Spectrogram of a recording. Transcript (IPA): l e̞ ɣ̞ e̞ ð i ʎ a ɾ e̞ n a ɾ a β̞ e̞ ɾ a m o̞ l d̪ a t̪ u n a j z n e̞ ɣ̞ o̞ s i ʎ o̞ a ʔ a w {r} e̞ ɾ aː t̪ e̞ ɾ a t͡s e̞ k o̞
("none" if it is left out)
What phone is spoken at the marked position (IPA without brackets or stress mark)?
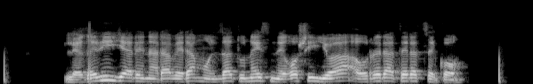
r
